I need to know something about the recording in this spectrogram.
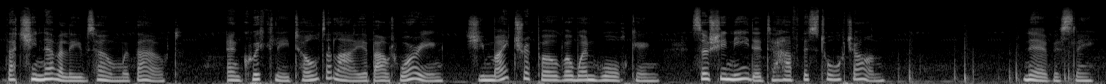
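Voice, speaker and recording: A woman's voice: medium pitch, warm tone. A woman narrating scripted comedy horror, with wry, exasperated asides to the listeners.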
